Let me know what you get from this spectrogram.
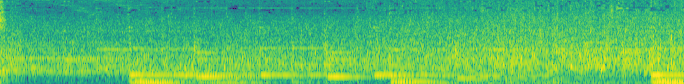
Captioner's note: water babbling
